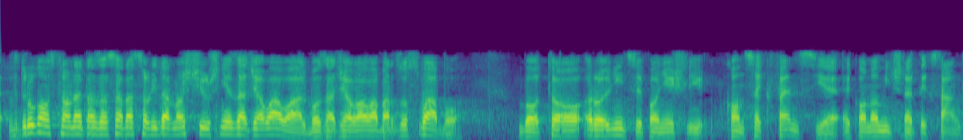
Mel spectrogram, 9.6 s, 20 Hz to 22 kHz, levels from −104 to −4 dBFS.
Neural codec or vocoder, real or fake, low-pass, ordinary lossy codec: vocoder, 44.1 kHz, 80 mel bands, Vocos; fake; 5.4 kHz; Opus, 64 kbps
